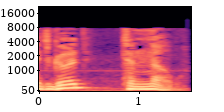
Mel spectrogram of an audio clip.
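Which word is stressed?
know. The stress falls on the word know. Having knowledge is valuable. "Knowledge is good"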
